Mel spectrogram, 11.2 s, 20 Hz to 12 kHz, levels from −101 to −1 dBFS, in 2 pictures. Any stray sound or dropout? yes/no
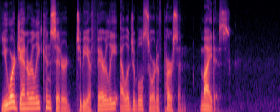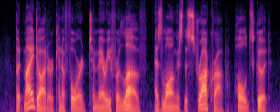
no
